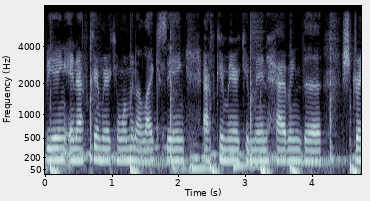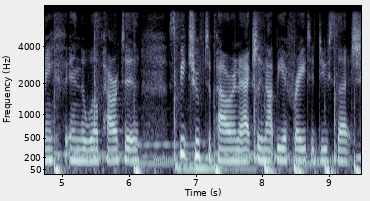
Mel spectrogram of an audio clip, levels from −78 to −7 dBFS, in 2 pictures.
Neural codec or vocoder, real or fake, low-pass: none; real; 7.2 kHz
